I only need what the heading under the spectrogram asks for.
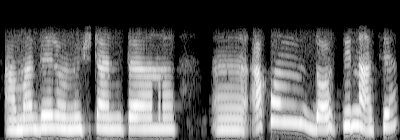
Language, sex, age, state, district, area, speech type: Bengali, female, 18-30, West Bengal, Paschim Medinipur, rural, conversation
